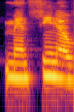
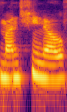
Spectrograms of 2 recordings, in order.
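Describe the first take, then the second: First: The name is pronounced in an English-style way. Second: The name is pronounced in an Italian-style way. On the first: This is how the speaker says her own name. "I say Mancino" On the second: This is the original pronunciation that the speaker does not use. "the Italian pronunciation"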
